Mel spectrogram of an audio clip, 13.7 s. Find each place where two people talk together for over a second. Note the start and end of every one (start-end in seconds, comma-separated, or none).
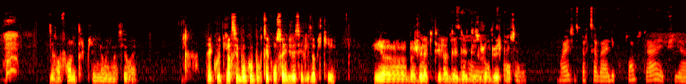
8.8-10.3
